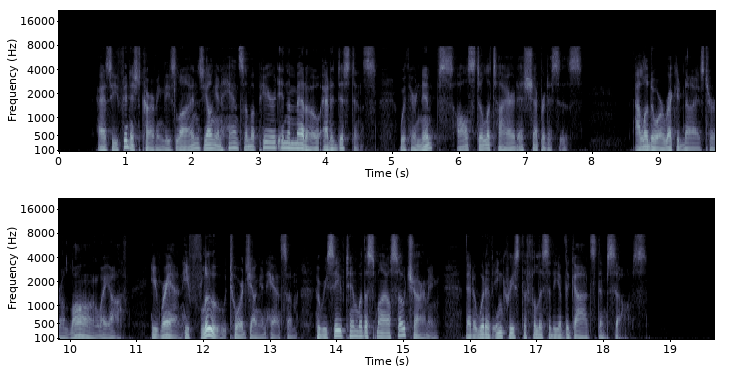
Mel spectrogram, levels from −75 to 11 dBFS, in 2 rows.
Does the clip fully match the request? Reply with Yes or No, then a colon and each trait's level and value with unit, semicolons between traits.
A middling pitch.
No: very low, 90 Hz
